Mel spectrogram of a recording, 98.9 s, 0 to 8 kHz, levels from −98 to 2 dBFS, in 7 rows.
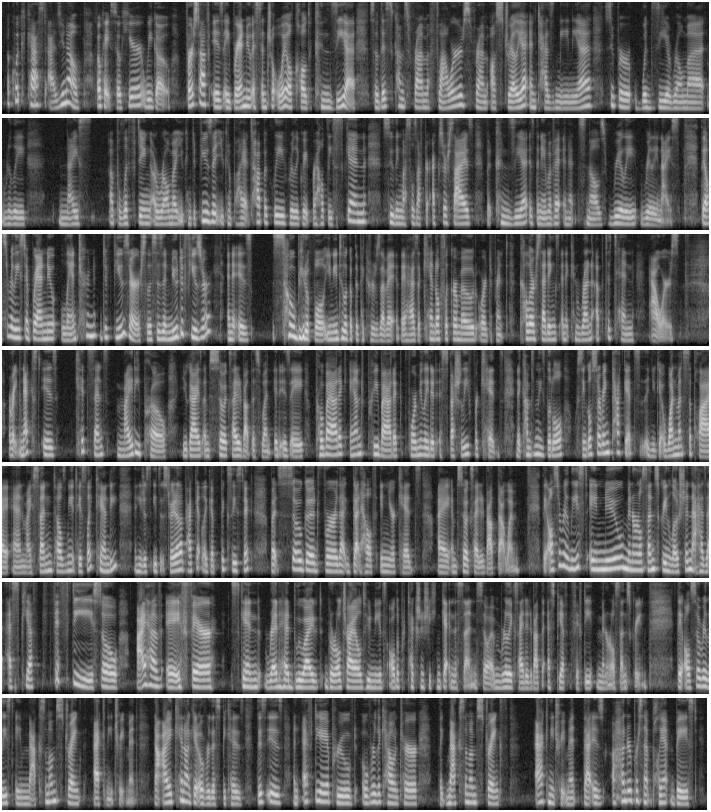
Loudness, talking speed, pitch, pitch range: -23 LUFS, 165 wpm, 190 Hz, 175-225 Hz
